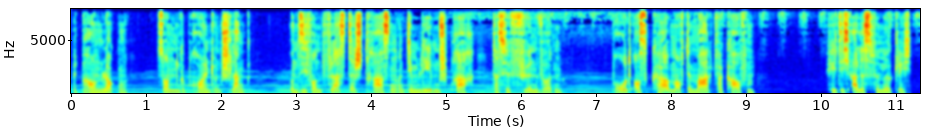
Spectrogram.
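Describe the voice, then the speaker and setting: A man narrating a literary story in a calm, measured way. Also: on the high side, soft background music. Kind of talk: scripted narration.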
